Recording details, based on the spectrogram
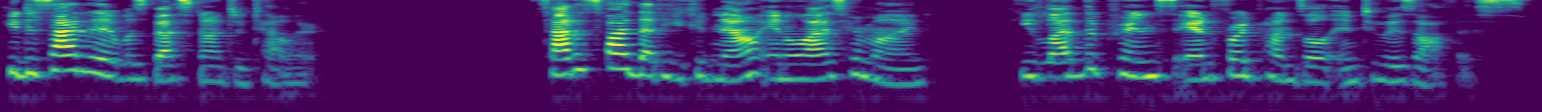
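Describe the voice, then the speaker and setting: A woman's voice: medium pitch, lively intonation, normal speed, a bit bright. A woman reading scripted storybook narration for a fairytale parody.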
